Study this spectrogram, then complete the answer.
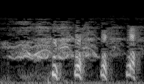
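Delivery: high breathless maniac cackle; airy unhinged giggle as a punchline; lunatic laugh. Retold or imitated. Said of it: "laugh like a lunatic".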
